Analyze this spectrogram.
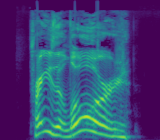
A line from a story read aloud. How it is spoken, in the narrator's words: shouted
